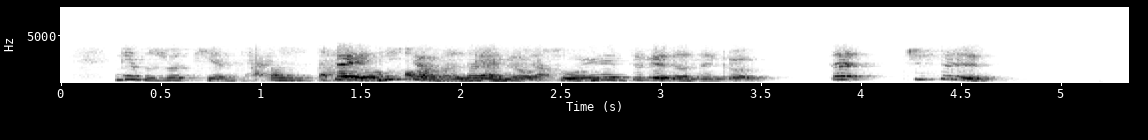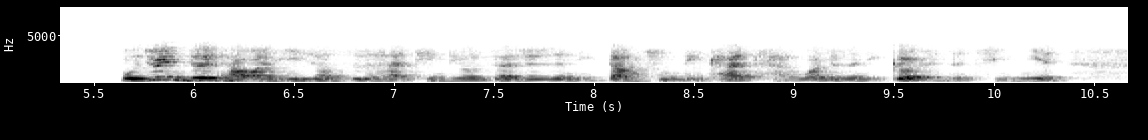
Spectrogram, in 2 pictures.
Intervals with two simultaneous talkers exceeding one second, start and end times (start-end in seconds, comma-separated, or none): 1.0-3.2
